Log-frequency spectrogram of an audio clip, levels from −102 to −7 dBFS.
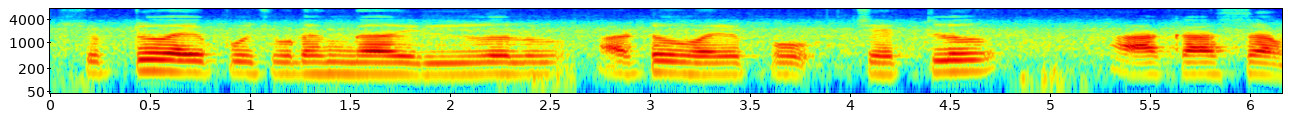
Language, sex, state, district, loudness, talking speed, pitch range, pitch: Telugu, male, Telangana, Karimnagar, -18 LUFS, 80 wpm, 150-160 Hz, 150 Hz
